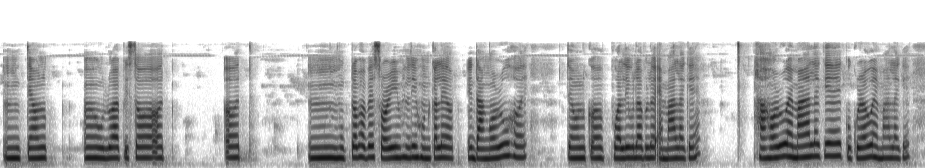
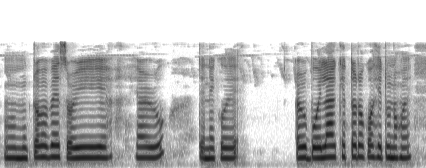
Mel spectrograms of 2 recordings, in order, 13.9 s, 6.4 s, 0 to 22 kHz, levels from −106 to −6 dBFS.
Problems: none marked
